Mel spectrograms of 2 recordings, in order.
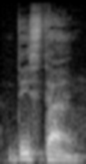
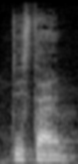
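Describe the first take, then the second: No difference in how they are said.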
